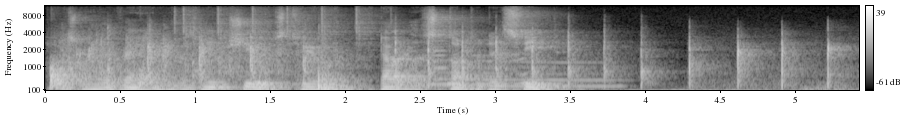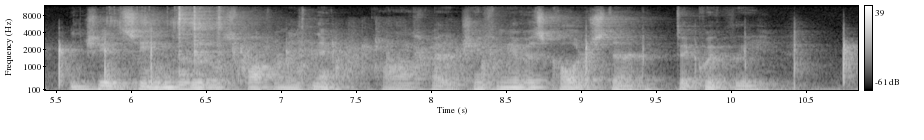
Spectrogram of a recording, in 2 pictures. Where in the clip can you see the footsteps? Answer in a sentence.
You can hear the footsteps from 0.0 to 1.9 s.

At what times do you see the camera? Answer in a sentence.
The camera can be heard from 0.8 to 2.4 s and from 5.8 to 6.8 s.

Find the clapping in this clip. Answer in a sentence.
You can hear the clapping from 0.1 to 10.8 s.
